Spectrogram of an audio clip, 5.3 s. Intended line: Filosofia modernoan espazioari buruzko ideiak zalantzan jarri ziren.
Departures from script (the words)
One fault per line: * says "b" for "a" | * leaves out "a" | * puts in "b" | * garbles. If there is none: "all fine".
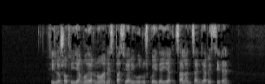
all fine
